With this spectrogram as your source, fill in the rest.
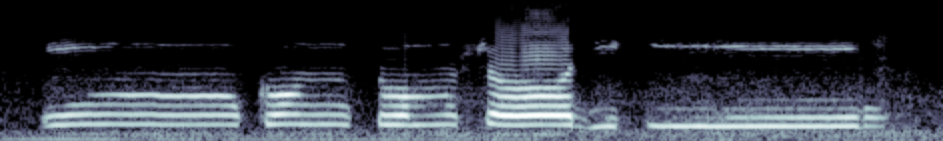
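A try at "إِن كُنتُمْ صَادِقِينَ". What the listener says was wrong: Kuntum jangan terlalu cepat Ibu. Samar ikhfa-nya dipanjangkan. In kuntum shodiqin.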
